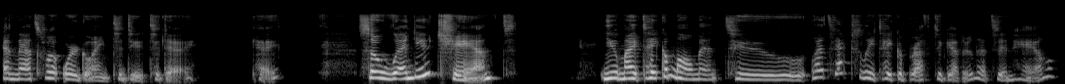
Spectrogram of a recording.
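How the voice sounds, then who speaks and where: A woman with a high voice, a middle-aged yoga therapist gently guiding a mantra meditation lesson with easy, encouraging talk. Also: a little slow. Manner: gentle, encouraging, with fillers and restarts.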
